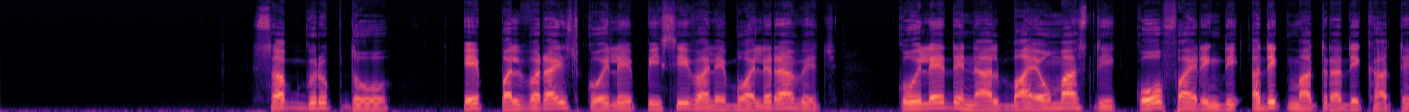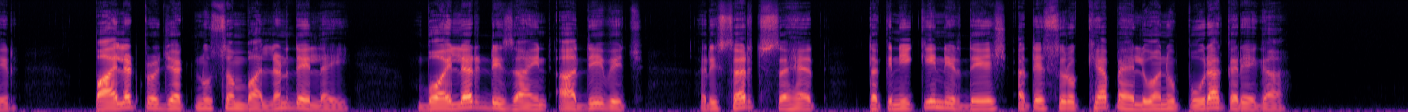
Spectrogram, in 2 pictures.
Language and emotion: Punjabi, neutral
